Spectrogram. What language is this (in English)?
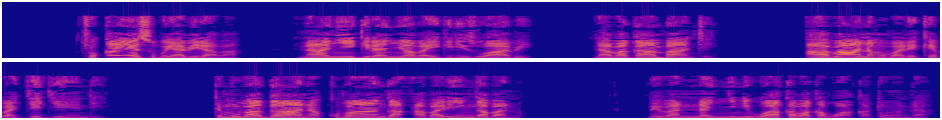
Ganda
